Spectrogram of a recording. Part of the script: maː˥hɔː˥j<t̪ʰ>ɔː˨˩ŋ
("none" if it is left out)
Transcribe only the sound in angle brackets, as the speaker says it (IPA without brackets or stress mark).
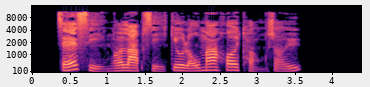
t̪ʰ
